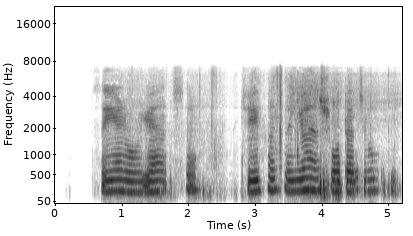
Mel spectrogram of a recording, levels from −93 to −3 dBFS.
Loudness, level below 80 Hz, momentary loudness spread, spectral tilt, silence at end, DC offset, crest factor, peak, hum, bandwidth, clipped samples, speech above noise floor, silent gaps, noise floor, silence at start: -24 LUFS; -66 dBFS; 11 LU; -6.5 dB/octave; 0.05 s; under 0.1%; 18 dB; -6 dBFS; none; 7.4 kHz; under 0.1%; 60 dB; none; -84 dBFS; 0.7 s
